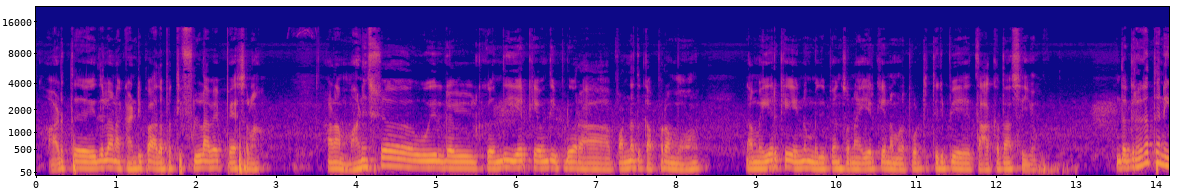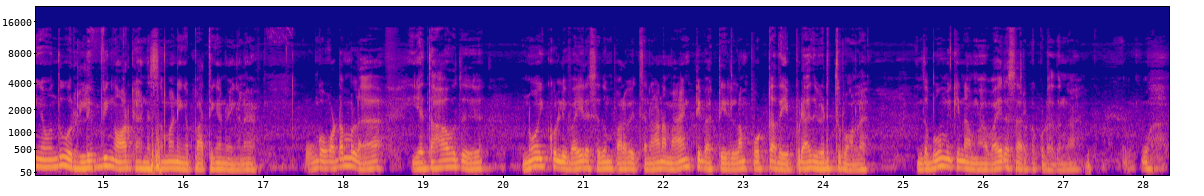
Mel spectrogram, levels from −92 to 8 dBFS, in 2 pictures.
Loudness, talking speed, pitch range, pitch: -22 LUFS, 120 wpm, 105-120 Hz, 110 Hz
